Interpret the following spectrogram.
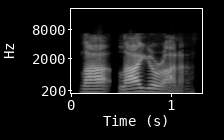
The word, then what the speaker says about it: La Llorona: Latin American ghosts and tales, but it's Llorona, La Llorona, I think is how you pronounce it.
